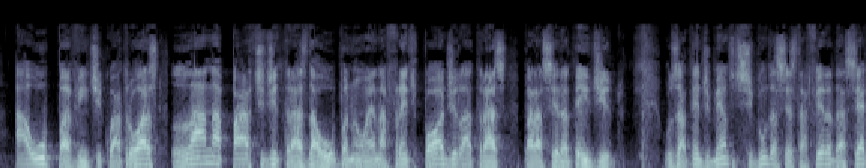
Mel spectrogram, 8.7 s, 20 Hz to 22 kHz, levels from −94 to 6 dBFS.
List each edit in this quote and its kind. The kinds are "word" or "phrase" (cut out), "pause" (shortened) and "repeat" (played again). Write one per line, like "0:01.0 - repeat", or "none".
0:01.7 - pause
0:05.2 - pause
0:07.3 - word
